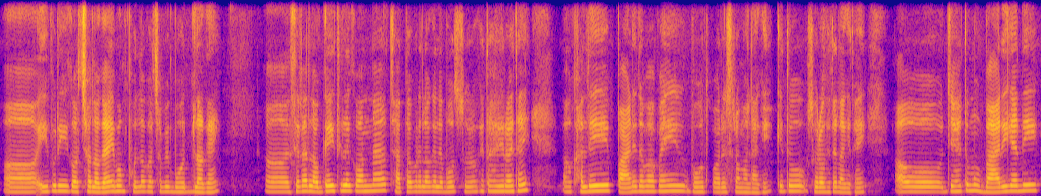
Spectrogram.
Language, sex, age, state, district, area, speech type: Odia, female, 18-30, Odisha, Ganjam, urban, spontaneous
